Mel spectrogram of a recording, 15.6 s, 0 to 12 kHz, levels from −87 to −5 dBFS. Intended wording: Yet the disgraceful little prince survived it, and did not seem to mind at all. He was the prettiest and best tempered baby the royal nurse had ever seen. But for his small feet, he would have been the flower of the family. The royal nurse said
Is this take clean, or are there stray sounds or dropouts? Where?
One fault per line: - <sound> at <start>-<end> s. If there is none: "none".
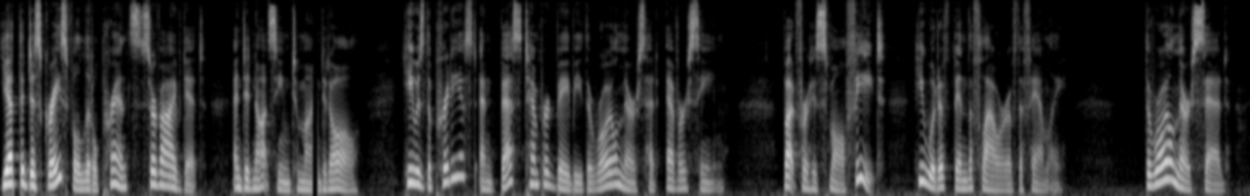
- dropout at 3.9-4.0 s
